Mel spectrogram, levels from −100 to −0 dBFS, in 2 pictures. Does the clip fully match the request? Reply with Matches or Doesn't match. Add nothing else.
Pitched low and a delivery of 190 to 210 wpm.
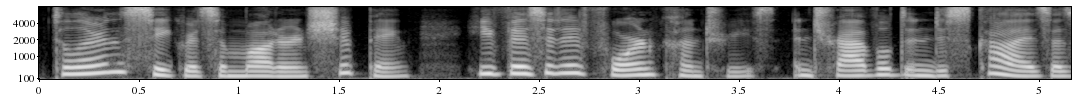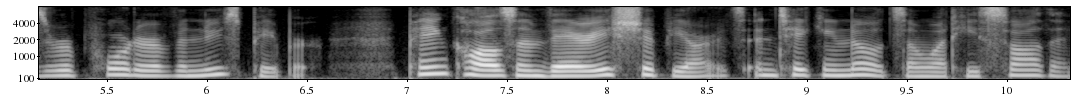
Doesn't match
